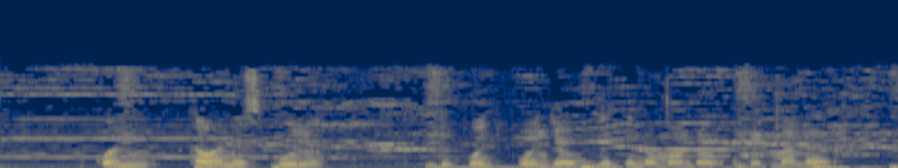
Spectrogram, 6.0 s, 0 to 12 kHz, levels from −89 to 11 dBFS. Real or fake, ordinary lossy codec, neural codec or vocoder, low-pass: real; MP3, 32 kbps; none; 7.2 kHz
